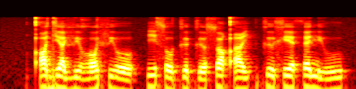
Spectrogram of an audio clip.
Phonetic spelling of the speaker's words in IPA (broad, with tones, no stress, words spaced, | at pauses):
qʼɔ˥˧dʲa˥˧ vʲɔ˧˩ɣɔ˨˥fʲo˧˩ | i˥so˧˩ kʲɔ˧kʲɔ˩˧su˥˧qʼi˧ | kʲo˥˧xʲɛ˥˧θɛ˥nʲu˩˧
